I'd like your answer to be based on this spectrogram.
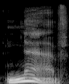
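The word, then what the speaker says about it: naomh: It is interesting to note that the Irish word for saint is Nam, pronounced Nav, and that Yarbanel is said to be a son of Nemed, also spelled Nimar.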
